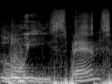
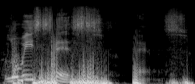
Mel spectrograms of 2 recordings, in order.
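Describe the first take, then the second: First: The name has no added syllable at the end. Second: The name has an added syllable at the end. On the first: "The first one is" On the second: "we add uh, a syllable to the last one"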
